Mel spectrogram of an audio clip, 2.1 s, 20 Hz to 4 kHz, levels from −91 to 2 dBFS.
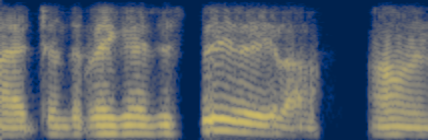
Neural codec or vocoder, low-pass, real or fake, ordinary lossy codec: codec, 16 kHz, 0.4 kbps, LongCat-Audio-Codec; 3.6 kHz; fake; Opus, 24 kbps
